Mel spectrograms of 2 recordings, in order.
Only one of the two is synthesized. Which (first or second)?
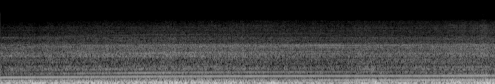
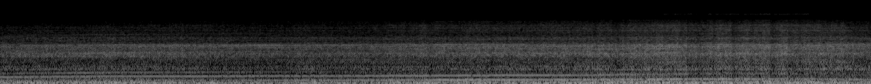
second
